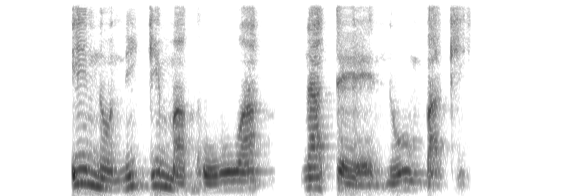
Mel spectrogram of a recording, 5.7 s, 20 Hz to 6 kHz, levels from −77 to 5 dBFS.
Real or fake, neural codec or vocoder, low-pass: fake; codec, 16 kHz in and 24 kHz out, 1 kbps, XY-Tokenizer; 5.4 kHz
